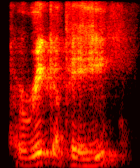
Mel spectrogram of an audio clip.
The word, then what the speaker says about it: pericope: and the prophets now after prayer the perique pericope had to look that up to see how pronounce it which is Hebrew for sections um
